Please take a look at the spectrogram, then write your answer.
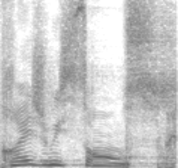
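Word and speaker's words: Réjouissance: The title of today's service, which Suzanne pronounced pretty darn well, I think. I'm not a perfect French speaker, but it's Rejouissance.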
